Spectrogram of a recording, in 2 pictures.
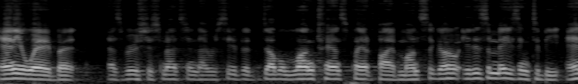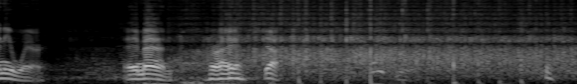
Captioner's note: applause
